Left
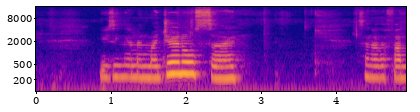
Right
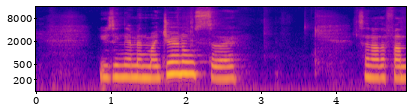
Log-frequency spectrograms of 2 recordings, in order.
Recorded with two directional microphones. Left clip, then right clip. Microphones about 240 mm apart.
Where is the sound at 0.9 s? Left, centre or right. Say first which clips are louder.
Right 8 dB; right; by 2.6 s centre.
